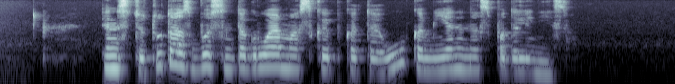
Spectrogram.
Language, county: Lithuanian, Panevėžys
